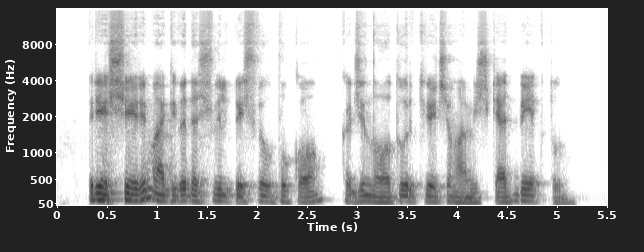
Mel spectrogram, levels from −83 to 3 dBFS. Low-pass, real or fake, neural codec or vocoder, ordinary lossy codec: 14.4 kHz; fake; codec, 44.1 kHz, 2.6 kbps, SNAC; Opus, 32 kbps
